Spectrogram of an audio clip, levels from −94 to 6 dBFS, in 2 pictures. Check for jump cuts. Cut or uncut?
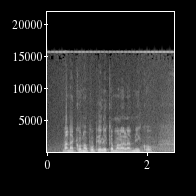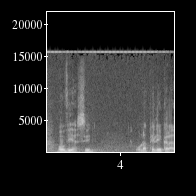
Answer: uncut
